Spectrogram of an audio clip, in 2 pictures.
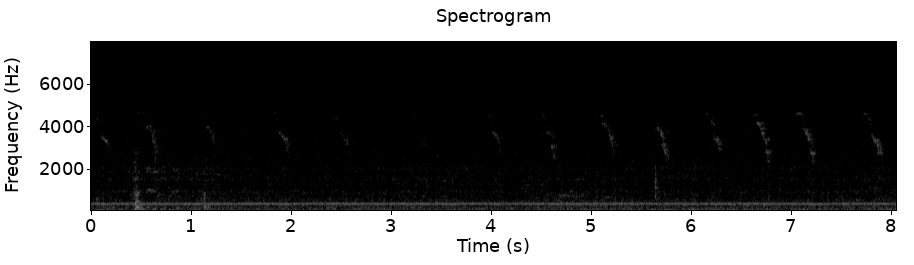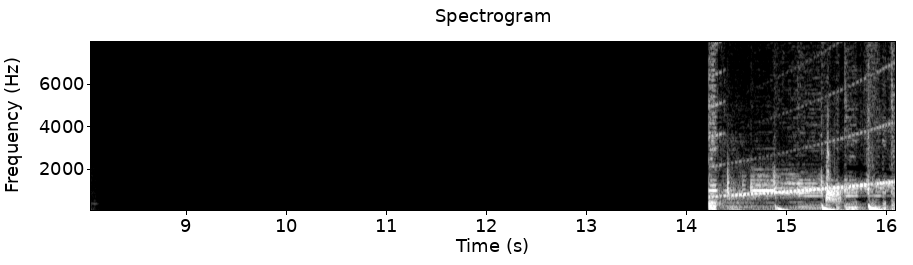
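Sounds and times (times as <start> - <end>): small bird chirping: 0.0 - 8.2.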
